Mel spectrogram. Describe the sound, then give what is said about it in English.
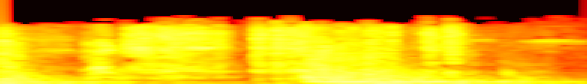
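A door being broken in: a loud burst of cracking and banging, a brief lull, then a heavy crash with a low rumble as it gives way. “The door caved in.”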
